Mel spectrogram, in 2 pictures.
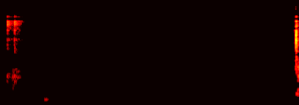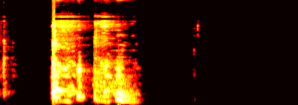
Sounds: Cough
